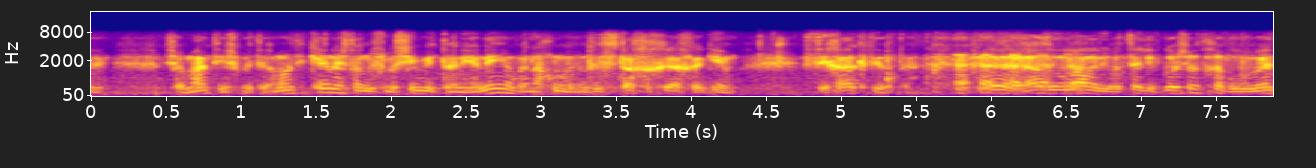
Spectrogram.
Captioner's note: laughing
